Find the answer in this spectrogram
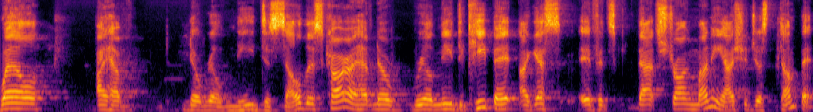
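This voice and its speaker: Ordinary variation marks this man's pitch. He keeps a moderate pace. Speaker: podcast co-host. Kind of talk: casual podcast chat. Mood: amused, laughing. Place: office.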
